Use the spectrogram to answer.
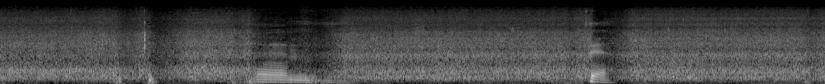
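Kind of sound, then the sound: nature, rushing stream water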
